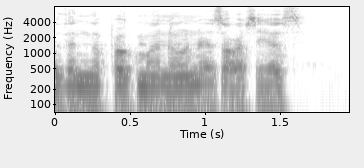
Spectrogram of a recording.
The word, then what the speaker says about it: Arceus: the pokemon known as rcs i still like this soft c that sounds more like an s but again that's kind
